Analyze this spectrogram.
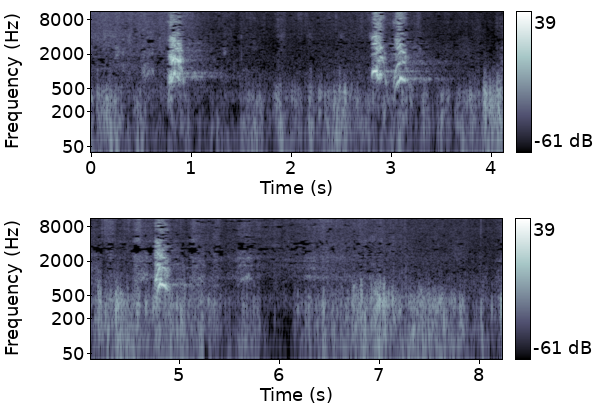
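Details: Poodle named Dongbaek, an RC-car dog showing hunting instinct, barking in short sharp bursts about every two seconds, three clear barks over a steady low rumbling background.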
